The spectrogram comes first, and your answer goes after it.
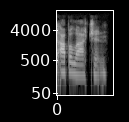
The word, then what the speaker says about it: Appalachian: I've heard other people pronounce it different, but we're going to be saying Appalachian.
